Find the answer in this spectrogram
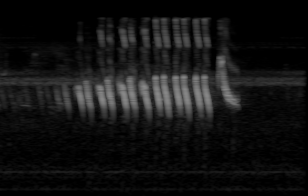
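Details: Lined seedeater from a rural property in Cunha, Brazil, singing a distinctive song: a fast run of about a dozen crisp high buzzy notes ending in one falling slurred whistle, with steady insect hum behind.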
